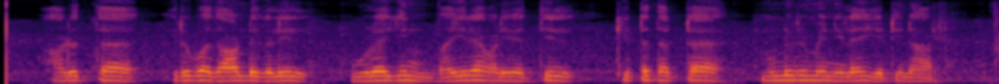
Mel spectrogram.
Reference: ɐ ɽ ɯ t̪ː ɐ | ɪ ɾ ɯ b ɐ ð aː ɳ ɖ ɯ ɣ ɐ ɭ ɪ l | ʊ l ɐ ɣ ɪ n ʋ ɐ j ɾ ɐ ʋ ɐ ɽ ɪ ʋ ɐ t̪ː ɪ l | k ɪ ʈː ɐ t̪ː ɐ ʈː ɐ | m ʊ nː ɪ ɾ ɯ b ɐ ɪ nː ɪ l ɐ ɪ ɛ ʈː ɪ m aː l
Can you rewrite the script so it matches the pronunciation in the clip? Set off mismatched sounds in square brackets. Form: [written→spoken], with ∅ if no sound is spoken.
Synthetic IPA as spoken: ɐ ɽ ɯ t̪ː ɐ | ɪ ɾ ɯ b ɐ ð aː ɳ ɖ ɯ ɣ ɐ ɭ ɪ l | ʊ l ɐ ɣ ɪ n ʋ ɐ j ɾ ɐ ʋ ɐ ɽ ɪ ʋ ɐ t̪ː ɪ l | k ɪ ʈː ɐ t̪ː ɐ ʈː ɐ | m ʊ nː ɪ ɾ ɯ [b→m] ɐ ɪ [nː→n] ɪ l ɐ ɪ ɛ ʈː ɪ [m→n] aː [l→ɾ]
